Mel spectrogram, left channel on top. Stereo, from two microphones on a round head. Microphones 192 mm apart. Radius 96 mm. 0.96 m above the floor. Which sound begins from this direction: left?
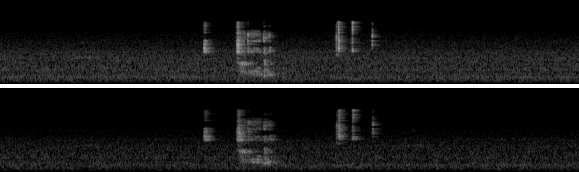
A camera shutter, at 2.0 s.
